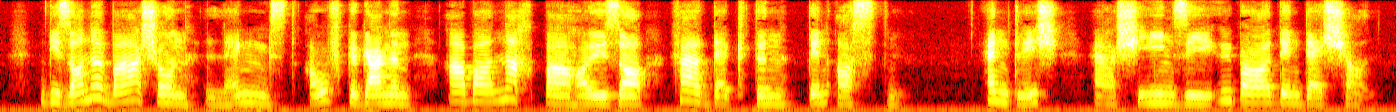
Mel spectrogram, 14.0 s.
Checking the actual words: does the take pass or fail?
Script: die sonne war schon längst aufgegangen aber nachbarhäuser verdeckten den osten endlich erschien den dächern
fail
